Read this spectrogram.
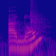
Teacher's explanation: fel arfer byddwn ni'n dweud an, ond oherwydd mae'n dilyn gan llyfariad, sôn o'r llyfariad, y vowel sound, byddwn ni'n dweud anon, a wedyn yr un peth fel an hamburger.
